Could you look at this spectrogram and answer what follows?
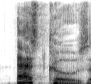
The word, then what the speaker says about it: ASTCOs: Well, they're ASTCOs, that's who. No, I did not just mispronounce the word assholes. The word I used is an acronym, A-S-T-C-O.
